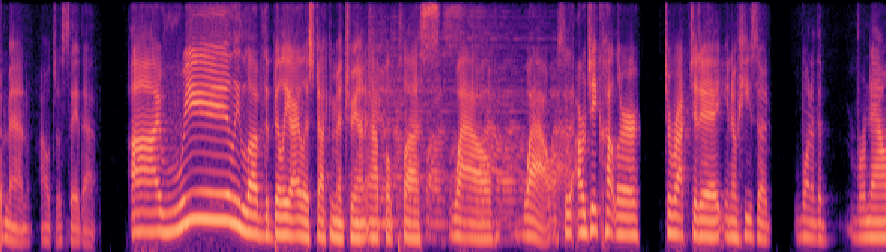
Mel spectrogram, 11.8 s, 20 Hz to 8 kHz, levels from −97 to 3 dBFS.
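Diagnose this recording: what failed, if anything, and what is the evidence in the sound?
Feedback echo between two devices sits in the call path, from 4.62 to 7.83 s. The speech returns at a steady interval of roughly 0.3 s, each pass thinner and more ringing, peaking at about 12 dB below the direct speech. A second device in the same room is replaying this call's audio into the microphone. The echo canceller only subtracts its own playback, so the foreign copy re-enters the call.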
